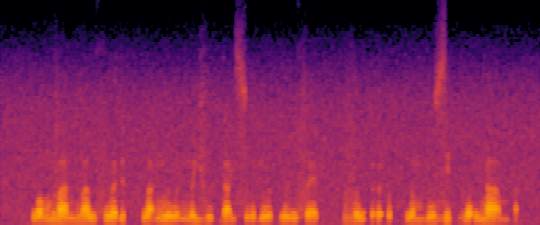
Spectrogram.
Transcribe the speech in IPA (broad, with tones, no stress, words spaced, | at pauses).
hwɔ˨˦ŋ va˧nva˨˦w fu˧ə̯ɗɨ˦˥k̚ hwa̰˧˥ŋlu˨˩ə̯ŋə˧j vɨ˨˩p̚ɗa̰˧˨j sṵ˧˥ ɗu˨˩ə̯kwɨ̰˧˥wfɛ˨˩t̚ | və˨˦wʔə̰ː˧˥ʔə˦˥p̚ kwə˧mɗu˨˦ zi˦˥k̚vɔ̰˧˥wŋa̰˧˨mʔ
